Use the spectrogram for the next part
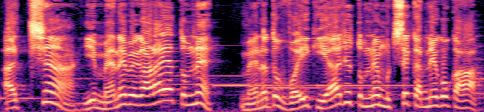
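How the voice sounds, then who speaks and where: A man's voice: sits high, sing-song, moderate pace, fairly bright tone, soft background music. A man playing a flustered young boyfriend. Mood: sheepish. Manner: defensive, apologetic. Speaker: actor. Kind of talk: Hindi audio drama acting.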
